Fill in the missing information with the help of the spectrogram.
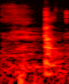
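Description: A tempered glass side panel on a PC case is tapped twice to show by sound that it is glass rather than acrylic, which is preferred because acrylic scratches and glass is easier to clean. A dull low knock is followed by a brighter, short clicking tap that dies away quickly, confirming the panel is glass.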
